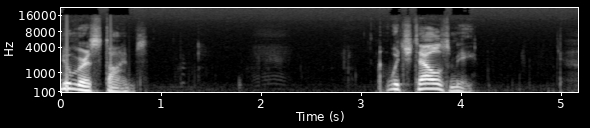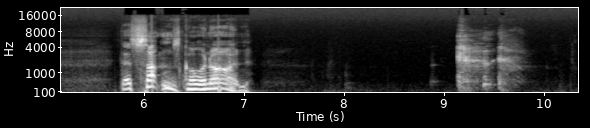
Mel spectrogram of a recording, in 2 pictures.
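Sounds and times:
speech: 0.0 - 0.9, 3.2 - 4.2, 5.8 - 7.2
harsh coughs clearing a rough throat: 9.2 - 9.9.

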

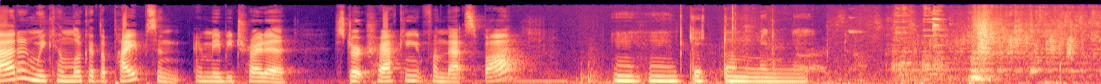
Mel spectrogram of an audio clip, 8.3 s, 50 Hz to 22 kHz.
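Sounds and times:
speech: 0.1 - 7.1
toilet flushing: 6.6 - 8.2.

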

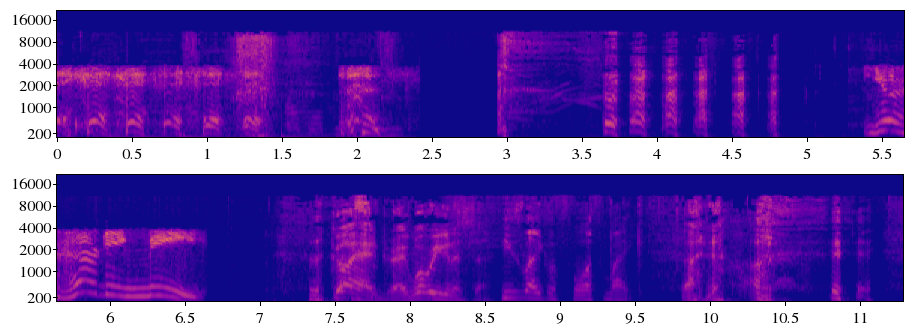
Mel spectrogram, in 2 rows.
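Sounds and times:
man on a phone call laughing heartily: 0.0 - 5.0, 9.8 - 11.2
speech: 0.4 - 4.6, 5.4 - 6.7, 7.3 - 11.2
man on a phone call coughing: 1.0 - 2.4.

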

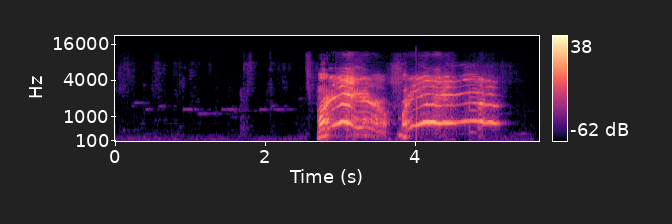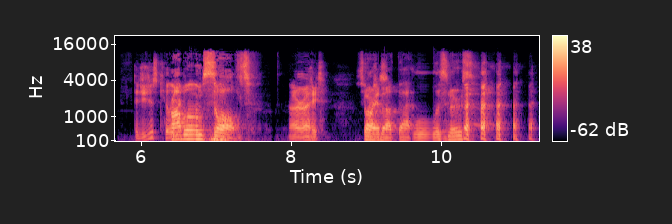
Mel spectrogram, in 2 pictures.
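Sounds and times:
speech: 2.7 - 3.1, 3.7 - 4.2, 5.9 - 11.3
female cat yowling meows while eating tape: 2.7 - 5.2
laughter: 10.2 - 11.3.

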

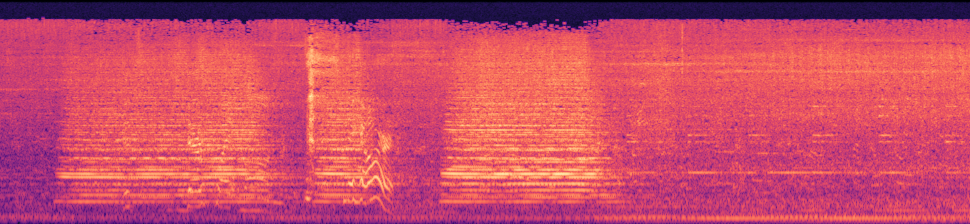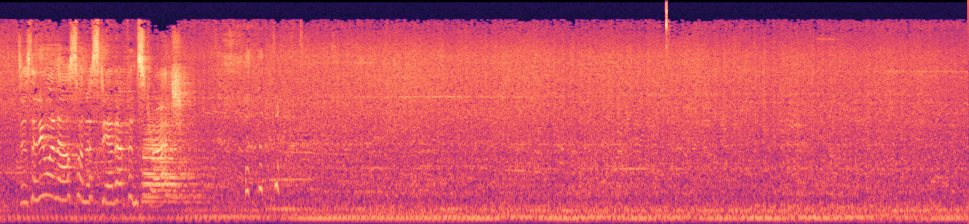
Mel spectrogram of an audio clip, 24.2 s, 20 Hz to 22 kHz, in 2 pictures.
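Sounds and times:
passing train roar and rumble: 0.0 - 24.2
train horn blasts: 0.7 - 8.2, 13.7 - 14.9
laughter: 3.7 - 5.0, 14.8 - 16.4
speech: 13.4 - 14.6, 15.2 - 16.0.

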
